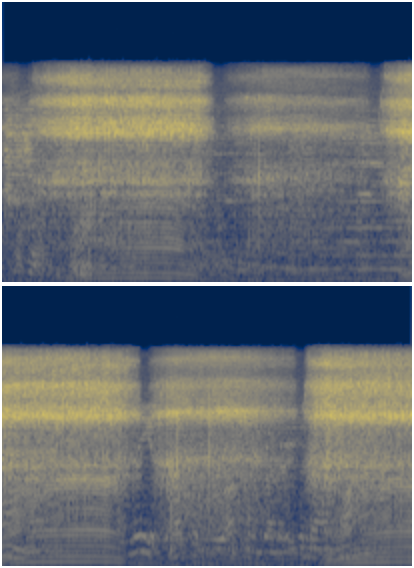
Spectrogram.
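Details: A man passed out asleep on a couch, snoring: loud, rough, rattling snores in long noisy bursts about every two seconds, with low droning tones underneath.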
